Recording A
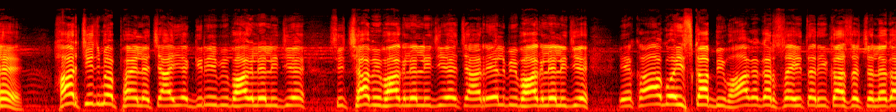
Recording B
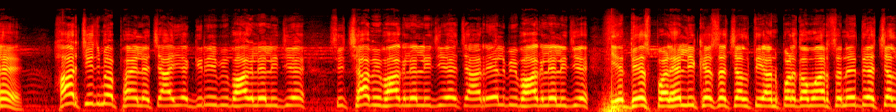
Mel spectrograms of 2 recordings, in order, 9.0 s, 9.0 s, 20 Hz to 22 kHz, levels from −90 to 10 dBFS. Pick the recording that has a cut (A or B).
B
